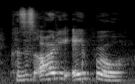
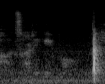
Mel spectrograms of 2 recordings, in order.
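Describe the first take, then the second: First: Said in the usual way. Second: A sigh, then whisper the words; whispered to herself after a sigh. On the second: Real, not acted. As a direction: breathe it out, deflated and hushed. Repeats it under a sigh.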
